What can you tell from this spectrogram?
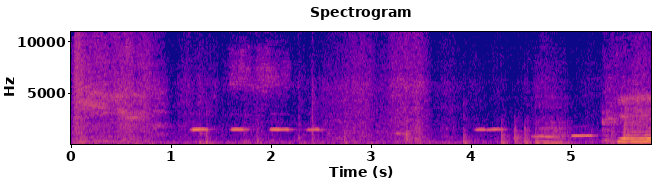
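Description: Soft whistling by a person: four short, quick notes on one pitch, then a few more short notes, the last ones lower.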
